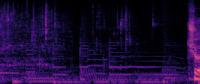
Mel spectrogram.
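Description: Grapefruit juice trickling and dripping through a fine sieve into a measuring glass, under steady background music.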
